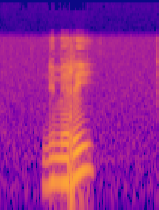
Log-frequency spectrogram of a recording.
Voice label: "nɨmɨri", Kwamera

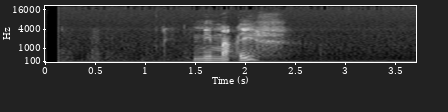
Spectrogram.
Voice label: fair, achi

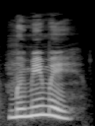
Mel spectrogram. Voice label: "mwmiñ-mwhiñ", Apatani

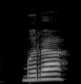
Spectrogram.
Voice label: "mwra", Apatani

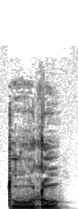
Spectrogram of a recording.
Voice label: "tuulu", apatani

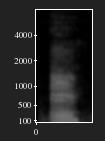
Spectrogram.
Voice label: "house", Foe

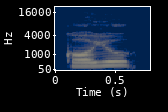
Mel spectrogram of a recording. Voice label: "koyu", apatani

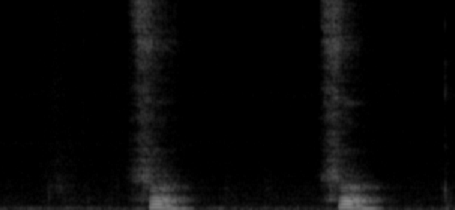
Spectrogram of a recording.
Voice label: "Gayal mithun", Hruso

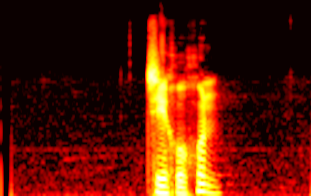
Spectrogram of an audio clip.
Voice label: "one by one", kaqchikel

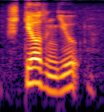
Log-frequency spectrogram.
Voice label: "Xtyozën yëbu", San Lucas Quiavini; Thank you (formal)

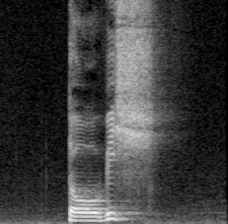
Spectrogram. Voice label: besiro noche, chiquitano

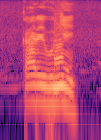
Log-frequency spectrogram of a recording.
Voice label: "karewunyai", Yawa; hair; unat

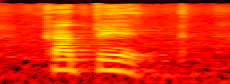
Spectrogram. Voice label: belly, Mokilese

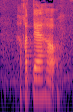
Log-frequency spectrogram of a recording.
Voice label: "play", Nukuoro

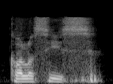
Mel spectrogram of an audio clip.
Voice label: toilet, Raga

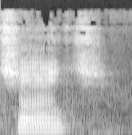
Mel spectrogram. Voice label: "chinzh", tlacolula; bedbug

